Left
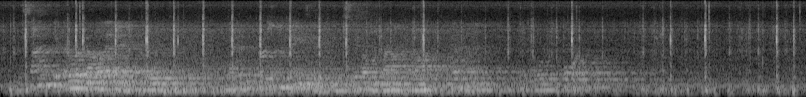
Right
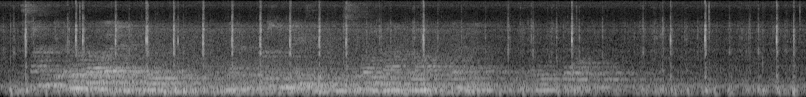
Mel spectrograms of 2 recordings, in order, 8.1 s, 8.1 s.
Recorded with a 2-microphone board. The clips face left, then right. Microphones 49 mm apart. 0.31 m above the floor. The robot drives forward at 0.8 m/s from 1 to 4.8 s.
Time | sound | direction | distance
0.2 | a man speaking | 10° left (ahead or behind) | 7.5 m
